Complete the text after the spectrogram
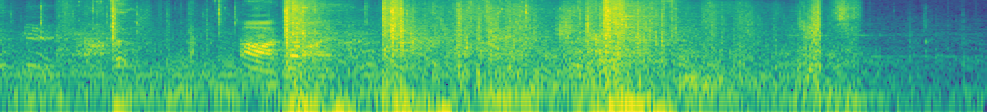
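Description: Punches and heavy thuds land in a fast brawl.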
